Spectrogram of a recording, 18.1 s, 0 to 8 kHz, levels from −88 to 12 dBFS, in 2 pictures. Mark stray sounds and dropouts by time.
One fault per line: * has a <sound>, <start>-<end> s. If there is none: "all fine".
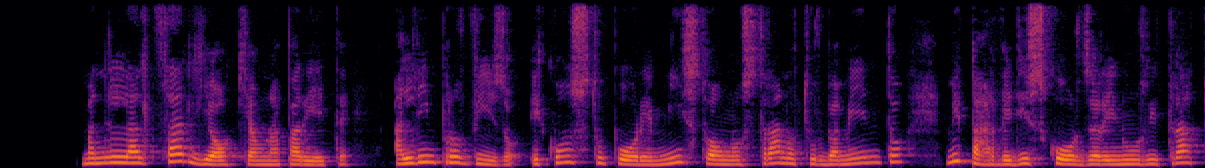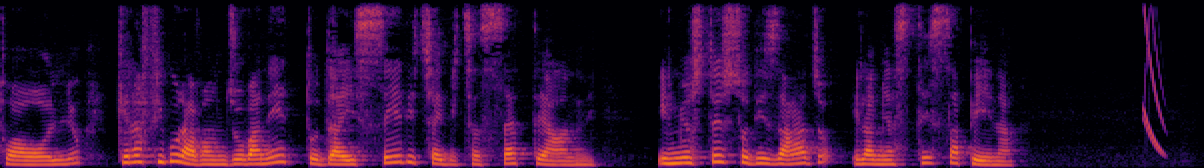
* has a chirp, 17.6-17.8 s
